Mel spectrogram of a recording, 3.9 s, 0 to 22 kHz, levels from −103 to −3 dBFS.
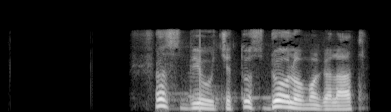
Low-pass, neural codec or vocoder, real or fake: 7.2 kHz; none; real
